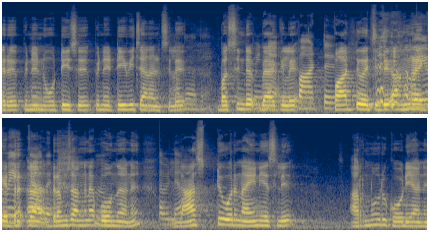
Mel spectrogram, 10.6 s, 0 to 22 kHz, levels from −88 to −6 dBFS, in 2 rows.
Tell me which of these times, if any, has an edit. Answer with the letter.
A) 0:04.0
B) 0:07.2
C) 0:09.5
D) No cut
B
